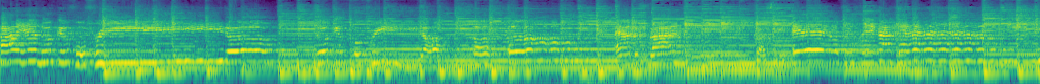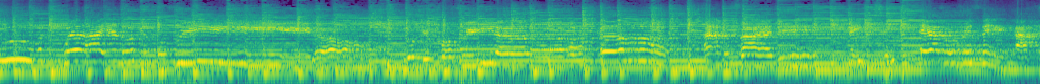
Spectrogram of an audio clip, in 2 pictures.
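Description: A live band song: a woman sings with vibrato over strummed acoustic guitar, amplified through a PA system.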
